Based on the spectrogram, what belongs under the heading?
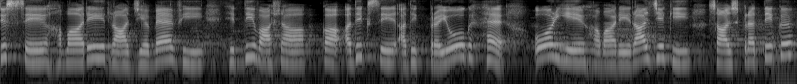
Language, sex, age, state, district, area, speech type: Hindi, female, 18-30, Madhya Pradesh, Hoshangabad, urban, spontaneous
